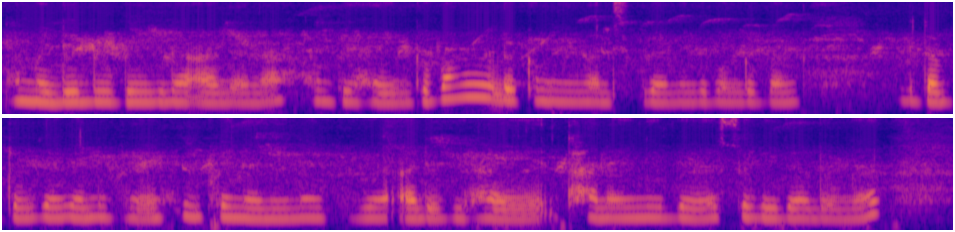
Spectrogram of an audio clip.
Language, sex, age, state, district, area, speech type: Bodo, female, 18-30, Assam, Baksa, rural, spontaneous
